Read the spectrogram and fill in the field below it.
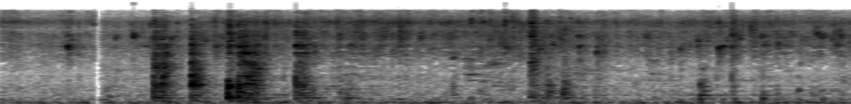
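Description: Green chillies dropped into reheated oil left over from frying fish, sizzling and crackling close up with stirring clatter and a steady hiss.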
